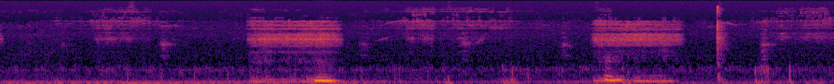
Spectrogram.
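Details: Sleeping shepsky puppy snoring peacefully: two soft, low snoring breaths with a faint whistle on each, over quiet room noise.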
